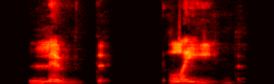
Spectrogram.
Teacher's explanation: In some other verbs like live and play, when we add ed, it's pronounced as d.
